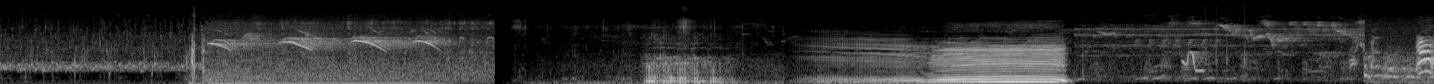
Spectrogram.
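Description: A cow mooing: one long moo of about two and a half seconds, rising and then falling in pitch, which is the loudest sound here. Before it come a few short high calls about a second apart, each falling in pitch.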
